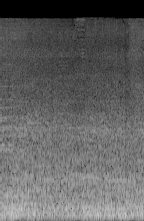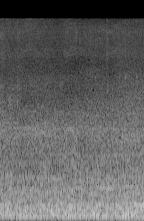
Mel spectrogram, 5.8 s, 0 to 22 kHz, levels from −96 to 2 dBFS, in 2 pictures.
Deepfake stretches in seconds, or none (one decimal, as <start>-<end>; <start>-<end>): 0.0-1.7; 2.5-4.6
